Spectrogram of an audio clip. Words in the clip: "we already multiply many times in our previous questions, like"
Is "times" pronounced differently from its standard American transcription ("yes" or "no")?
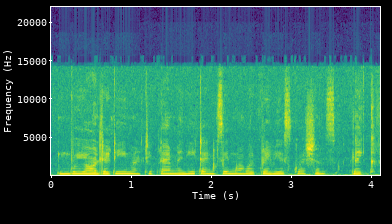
yes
